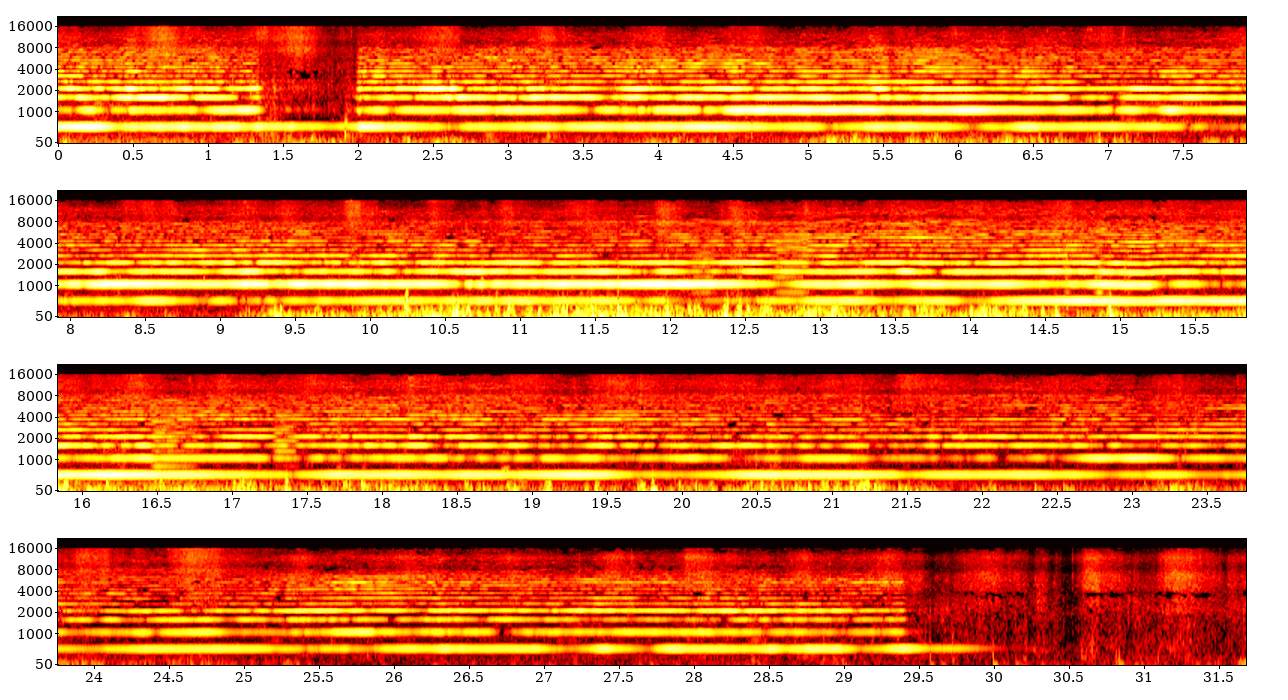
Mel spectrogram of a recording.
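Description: Traditional Brazilian wooden ox cart (carro de boi) singing as it rolls: the turning wooden axle rubbing in its wooden bearing blocks gives a loud, steady, horn-like whine at one pitch. It holds almost unbroken, with a short break about two seconds in, and stops just before the end.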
